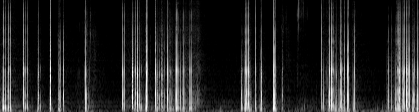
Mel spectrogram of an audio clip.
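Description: A white plastic stick tip scratches the hollow metal mesh grille of a small gold mini microphone. Close, dry, broadband scratching comes in short separate strokes, then in dense rapid clusters, with a faint low steady hum between bursts.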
